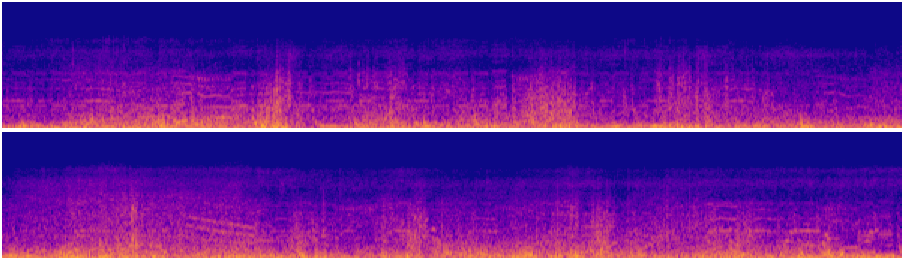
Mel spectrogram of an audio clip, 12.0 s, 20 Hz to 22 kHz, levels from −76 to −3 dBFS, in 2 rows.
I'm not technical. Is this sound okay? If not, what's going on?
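No. Near the end, from about 10.43 to 10.60 seconds, there's a loud pop. It's actually two sharp pops in quick succession, and they jump out above the rest of the sound. The audio carries on underneath them. A pop like this happens when a sudden jolt of electricity gets into the recording. The likely cause is a cable being plugged in, a switch being flipped, or a burst of static.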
